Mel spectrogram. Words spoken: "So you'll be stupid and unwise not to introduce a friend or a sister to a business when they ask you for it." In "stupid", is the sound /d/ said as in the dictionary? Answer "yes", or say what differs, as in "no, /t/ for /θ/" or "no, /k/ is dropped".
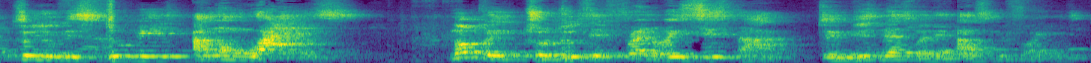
yes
